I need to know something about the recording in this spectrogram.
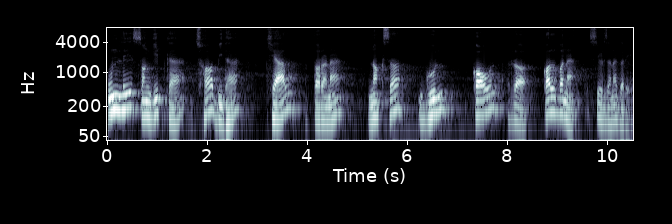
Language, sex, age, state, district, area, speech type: Nepali, male, 45-60, West Bengal, Darjeeling, rural, read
